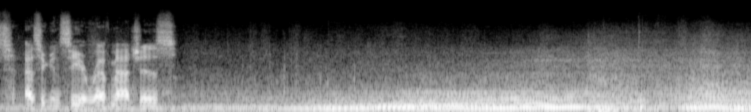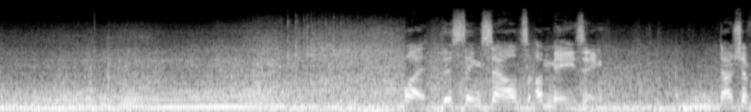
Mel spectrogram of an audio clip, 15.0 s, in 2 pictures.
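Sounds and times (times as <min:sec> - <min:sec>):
car engine accelerating: 0:01.8 - 0:15.0.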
